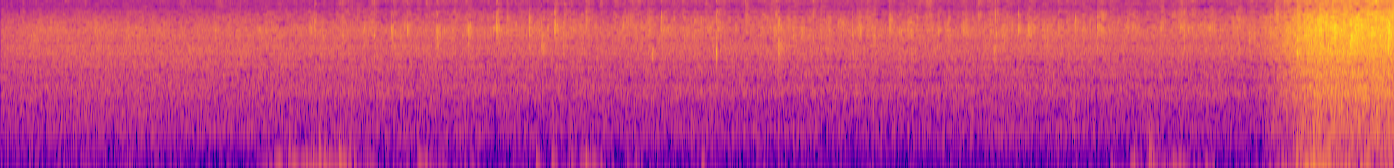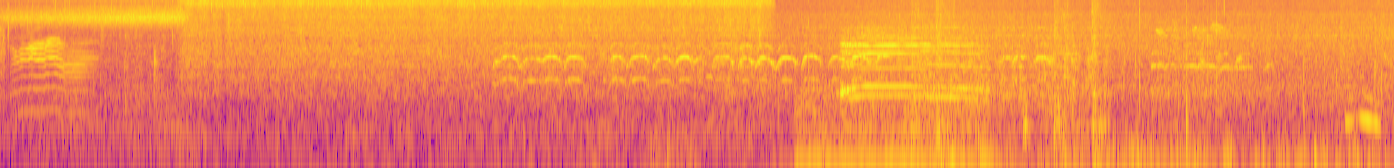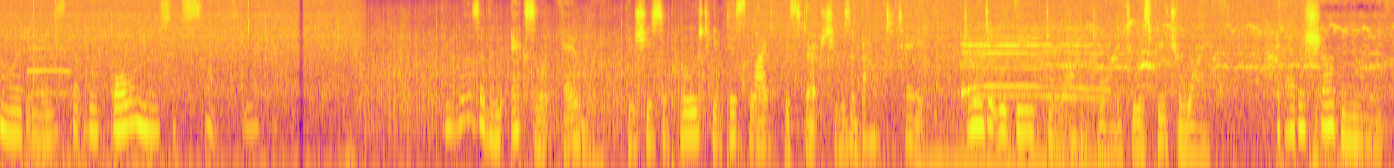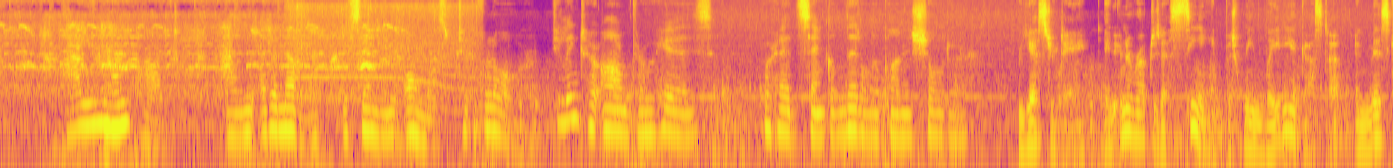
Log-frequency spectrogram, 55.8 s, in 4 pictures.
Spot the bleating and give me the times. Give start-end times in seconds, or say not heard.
21.9-23.9, 37.0-39.0.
